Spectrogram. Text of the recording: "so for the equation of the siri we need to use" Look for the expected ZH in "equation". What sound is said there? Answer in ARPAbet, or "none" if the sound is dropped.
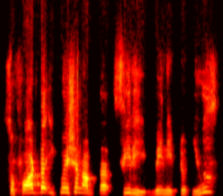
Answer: SH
